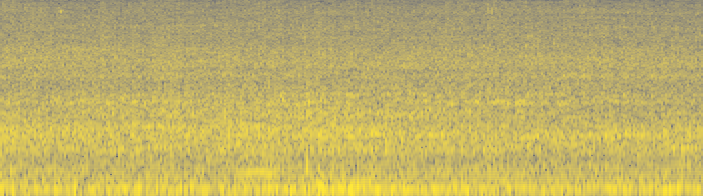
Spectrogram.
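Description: Steady outdoor background noise: a continuous low rumble under a soft hiss, with no distinct event standing out.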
